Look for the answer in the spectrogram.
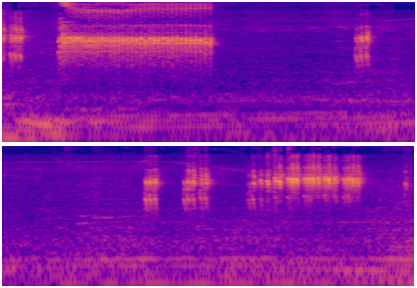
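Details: White-necked babbler singing actively: a loud, harsh, buzzing burst about one and a half seconds long, then short separate chips and a quick stuttered run of rasping notes over a steady low hum.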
